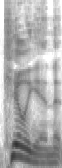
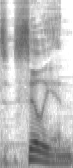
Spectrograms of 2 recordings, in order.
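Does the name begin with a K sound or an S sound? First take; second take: K sound; S sound. First: The name begins with a hard K sound. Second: The name begins with an S sound. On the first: The speaker calls it right. "pronounced Killian" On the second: The speaker calls it wrong. "not Cillian"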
